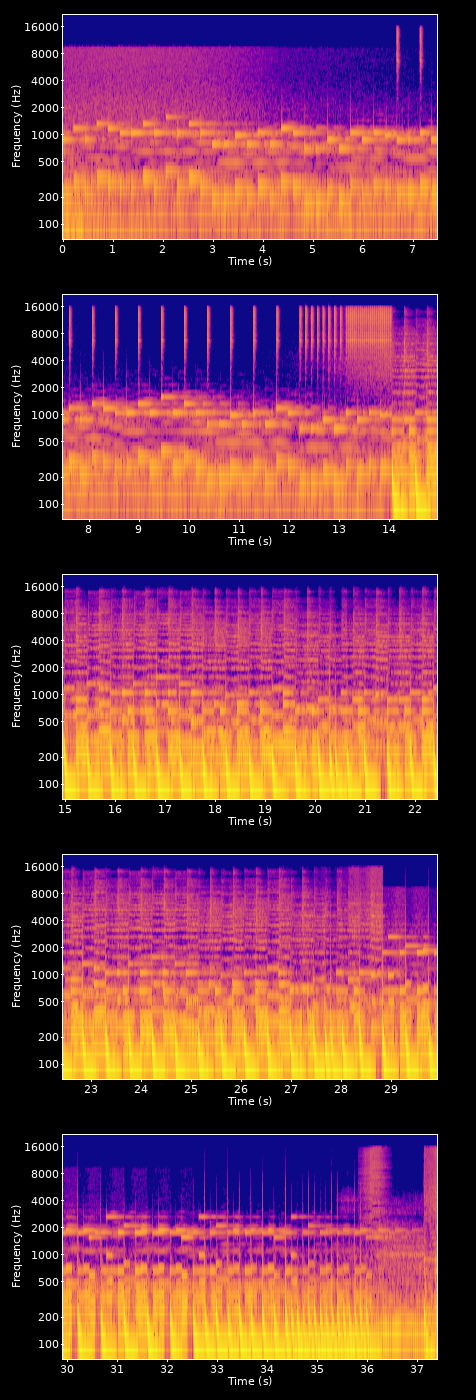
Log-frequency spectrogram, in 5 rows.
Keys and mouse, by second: 12.6 ctrl+a, 12.6 z, 12.8 Tab, 19.4 r, 20.8 click, 20.8 z, 21.3 ctrl+z, 30.6-35.8 drag.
